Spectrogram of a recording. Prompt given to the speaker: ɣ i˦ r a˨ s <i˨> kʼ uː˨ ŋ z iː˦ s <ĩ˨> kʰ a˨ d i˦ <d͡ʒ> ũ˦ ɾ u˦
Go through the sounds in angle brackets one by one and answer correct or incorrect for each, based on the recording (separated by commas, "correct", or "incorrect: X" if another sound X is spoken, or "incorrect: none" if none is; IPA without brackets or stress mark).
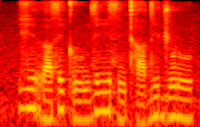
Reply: incorrect: i˦, correct, correct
